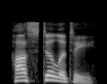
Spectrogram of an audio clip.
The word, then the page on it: hostility: hɑstíləti; ハスティリティ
